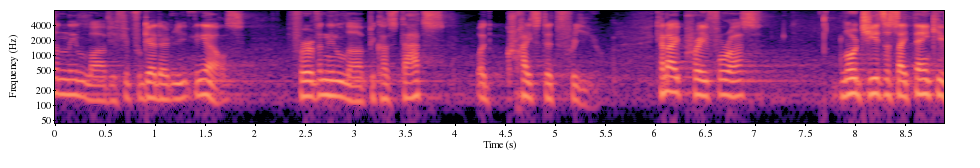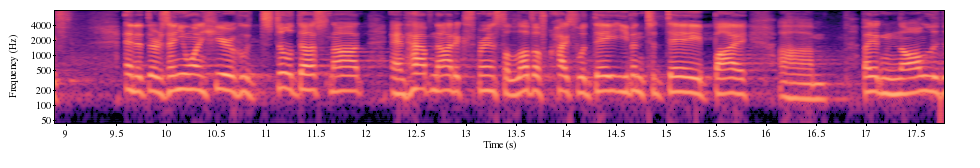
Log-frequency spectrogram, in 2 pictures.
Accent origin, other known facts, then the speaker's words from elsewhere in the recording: South Korea; now in United States; my home country that I grew up in, Korea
